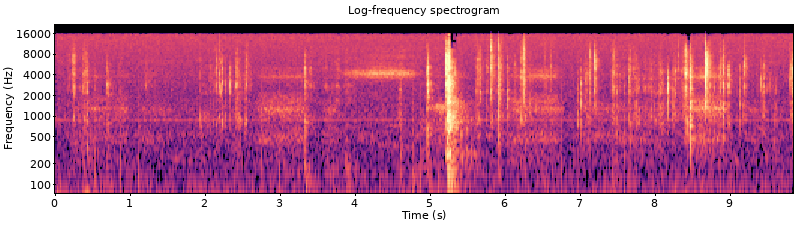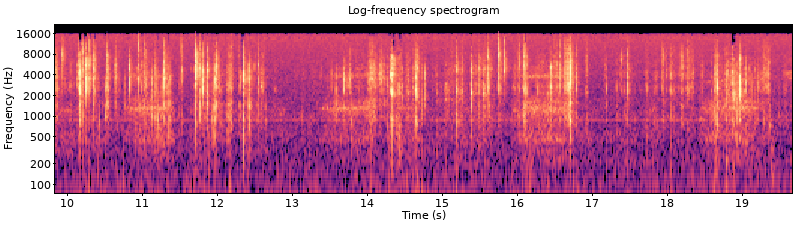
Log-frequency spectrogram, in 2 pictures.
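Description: Paper boat and wide clear adhesive tape crinkling and crackling as fingers press and smooth the tape onto the paper, a string of irregular crackles with a sharp, loud crackle about five seconds in.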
